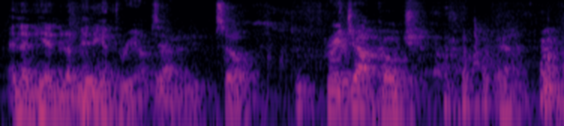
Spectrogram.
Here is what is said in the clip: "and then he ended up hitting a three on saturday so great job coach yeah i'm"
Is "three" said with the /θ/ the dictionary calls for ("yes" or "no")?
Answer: yes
